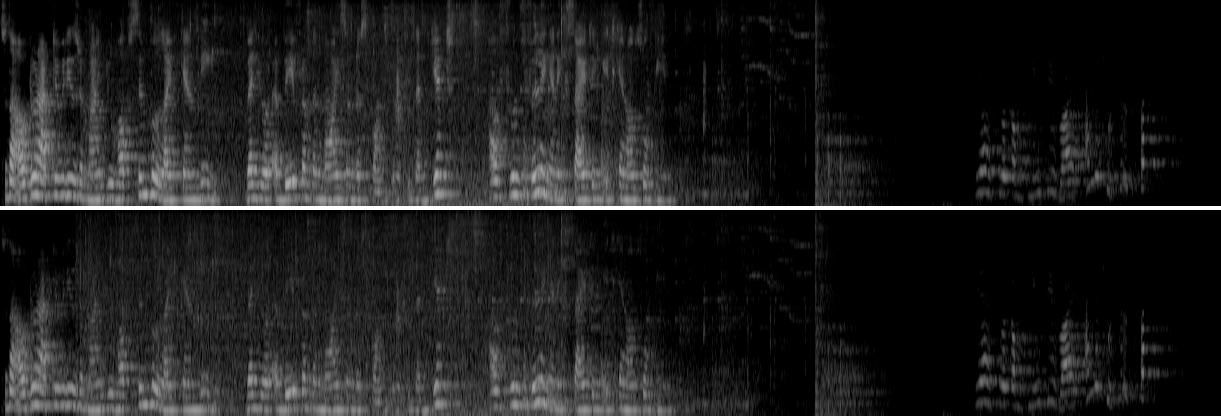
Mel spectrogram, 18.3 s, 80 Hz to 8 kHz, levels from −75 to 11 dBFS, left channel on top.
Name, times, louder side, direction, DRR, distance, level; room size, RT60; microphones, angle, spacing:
voice 1, 0.0-3.4 3.7-6.8 7.3-10.1, left 4 dB, 80° left, 0.9 m, -30 dB
Rain, 1.1-8.5, right 3 dB, 90° right, 2.9 m, -48 dB
Knock, 1.3-13.4, left 1 dB, 10° left, 2.9 m, -52 dB
sound 1, 4.6-10.0, left 2 dB, 60° left, 1.3 m, -46 dB
voice 2, 14.6-17.2, right 1 dB, 15° right, 1.5 m, -47 dB
25.0 x 14.0 x 9.6 m
head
